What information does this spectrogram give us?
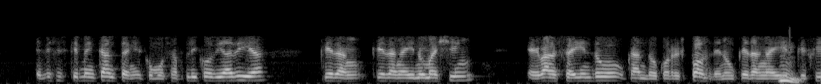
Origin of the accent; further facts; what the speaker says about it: Arangueiros, Galicia, Spain; lembrame unha anécdota dun da miña aldea, Arangueiros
